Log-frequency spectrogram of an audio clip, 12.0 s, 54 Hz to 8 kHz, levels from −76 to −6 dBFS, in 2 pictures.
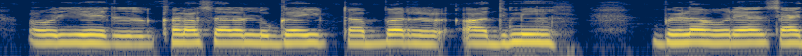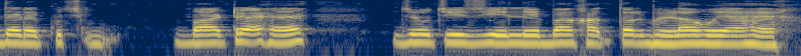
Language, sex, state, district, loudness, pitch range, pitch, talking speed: Marwari, male, Rajasthan, Nagaur, -15 LUFS, 175-185 Hz, 180 Hz, 110 wpm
